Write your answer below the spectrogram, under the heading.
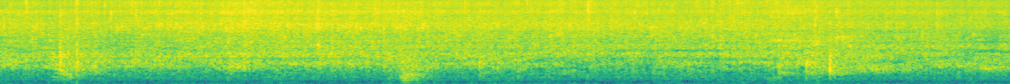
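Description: Marinated pork leg steaks sizzling steadily in hot oil in a small frying pan, with a few soft knocks as more slices are laid in with a fork.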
